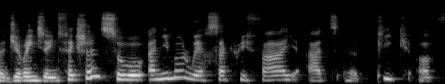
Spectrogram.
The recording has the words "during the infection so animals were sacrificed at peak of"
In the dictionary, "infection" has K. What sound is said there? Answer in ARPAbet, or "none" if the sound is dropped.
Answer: K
